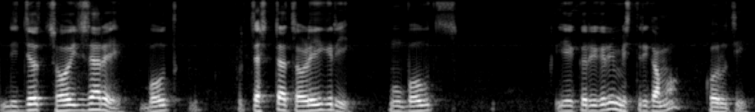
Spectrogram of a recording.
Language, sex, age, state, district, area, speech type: Odia, male, 60+, Odisha, Kandhamal, rural, spontaneous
